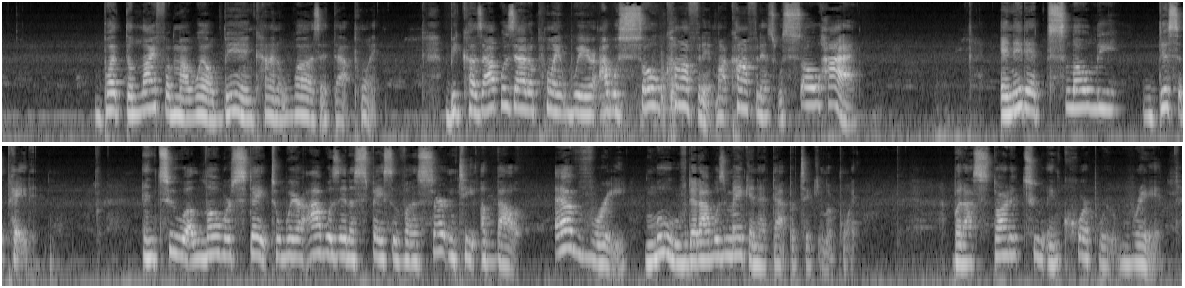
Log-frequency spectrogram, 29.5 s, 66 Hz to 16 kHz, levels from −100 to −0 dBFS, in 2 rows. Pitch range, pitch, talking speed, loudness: 165-225 Hz, 200 Hz, 130 wpm, -29 LUFS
